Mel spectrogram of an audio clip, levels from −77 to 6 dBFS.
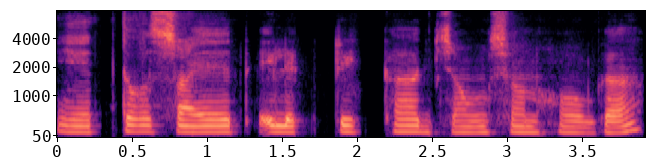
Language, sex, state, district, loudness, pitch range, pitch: Hindi, male, Tripura, Unakoti, -16 LUFS, 135-150 Hz, 140 Hz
